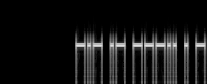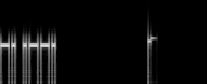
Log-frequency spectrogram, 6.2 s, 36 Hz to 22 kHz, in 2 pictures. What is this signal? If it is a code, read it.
Morse code, heard as a keyed tone, about 28 wpm, 700 Hz. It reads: KA8EGP
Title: USA Call Signs 28wpm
